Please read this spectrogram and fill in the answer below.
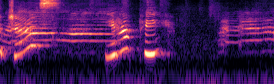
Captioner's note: meow; meow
